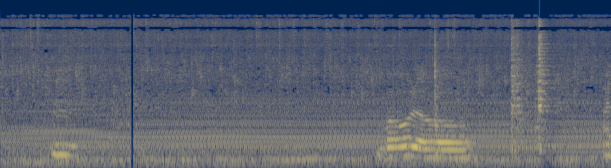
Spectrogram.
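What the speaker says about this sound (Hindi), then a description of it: "आयल गर्म हो गया था, सॉरी प्याज मैंने डाल दिया" Onion fries in hot oil in a home kitchen with a steady, fairly loud sizzle, briefly overlapped by a voice partway through.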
